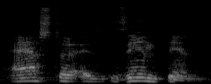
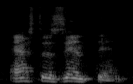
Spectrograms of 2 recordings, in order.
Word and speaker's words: astaxanthin: I've been trying to practice this, but I believe you say it astaxanthin. Astaxanthin. And so they cut it down to astaxanthin, Z-E-N-thin.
